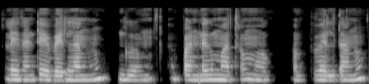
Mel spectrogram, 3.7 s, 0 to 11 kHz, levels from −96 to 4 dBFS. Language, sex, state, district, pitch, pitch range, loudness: Telugu, female, Karnataka, Bellary, 185 Hz, 180-195 Hz, -24 LUFS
